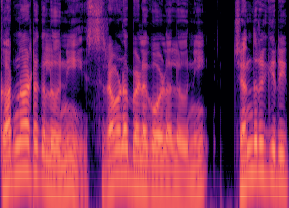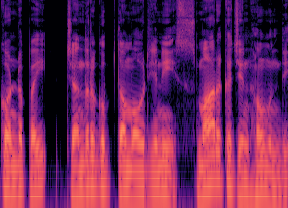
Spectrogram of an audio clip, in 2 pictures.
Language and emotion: Telugu, neutral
